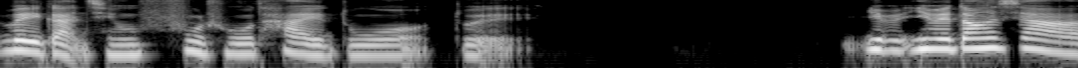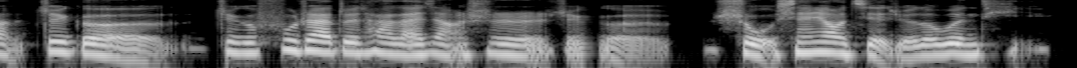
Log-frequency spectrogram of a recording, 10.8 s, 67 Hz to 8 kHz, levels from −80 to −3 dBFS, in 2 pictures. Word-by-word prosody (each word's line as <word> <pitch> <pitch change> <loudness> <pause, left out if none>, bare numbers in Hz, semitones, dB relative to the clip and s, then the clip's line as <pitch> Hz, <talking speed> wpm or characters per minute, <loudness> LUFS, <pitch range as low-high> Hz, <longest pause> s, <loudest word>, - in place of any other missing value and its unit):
为 225 -1 +7
感 190 -3 +2
情 175 -1 -3
付 220 +5 -4
出 185 0 -3
太 185 -3 +1
多， 165 0 -5
对。 - - -7 1.6
因 250 -1 +3
为 230 - -2
因 255 +2 +5
为 255 - +8
当 270 +2 +7
下 235 -8 +4
这 220 -1 -1
个 175 -10 -1 0.2
这 210 - -5
个 195 0 -3
负 240 +4 -4
债 225 -3 +3
对 205 -1 -1
他 200 -1 -2
来 180 - +1
讲 180 0 -4
是， 180 -3 -4
这 - - -7
个 - - -9 0.2
首 195 -7 -1
先 205 +3 -1
要 205 -2 +2
解 175 -2 -3
决 145 - -5
的 170 +1 -1
问 185 -1 +1
题。 245 +8 -15
195 Hz, 195 characters per minute, -19 LUFS, 180-230 Hz, 1.6 s, 为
